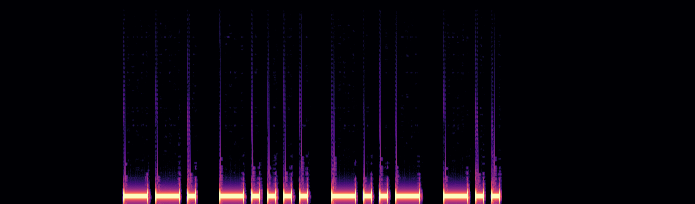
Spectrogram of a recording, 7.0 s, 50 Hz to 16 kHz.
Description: Morse code, heard as a keyed tone, about 15 wpm, 700 Hz. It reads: G6XD
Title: DXCC-100 Call Signs - 4 Characters - 15wpm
